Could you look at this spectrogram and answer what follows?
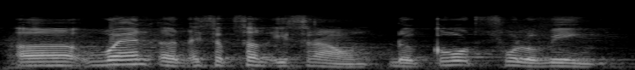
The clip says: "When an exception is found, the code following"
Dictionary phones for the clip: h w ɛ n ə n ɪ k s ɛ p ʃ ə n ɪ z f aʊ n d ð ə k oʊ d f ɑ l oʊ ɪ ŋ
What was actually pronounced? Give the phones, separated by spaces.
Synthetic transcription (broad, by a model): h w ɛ n ə n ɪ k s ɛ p s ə n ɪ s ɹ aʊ n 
